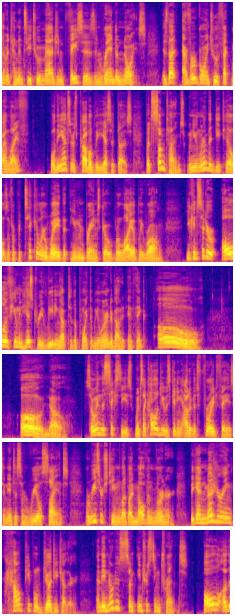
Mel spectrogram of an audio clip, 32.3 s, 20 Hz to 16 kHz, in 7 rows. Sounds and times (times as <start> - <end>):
Speech: 0.0 - 17.9, 18.8 - 32.2.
